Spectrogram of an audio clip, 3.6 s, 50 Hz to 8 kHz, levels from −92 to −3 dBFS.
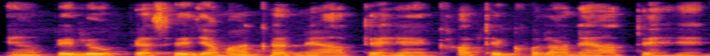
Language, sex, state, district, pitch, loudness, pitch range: Hindi, male, Bihar, Saran, 105 Hz, -20 LUFS, 105-110 Hz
